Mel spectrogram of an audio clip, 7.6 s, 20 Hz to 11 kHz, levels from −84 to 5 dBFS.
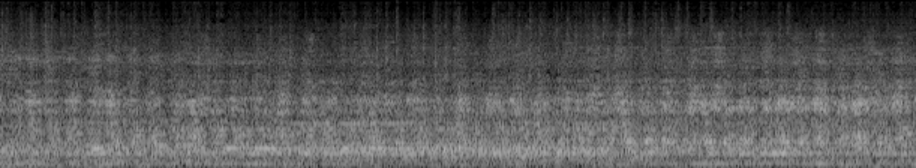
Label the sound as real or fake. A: real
